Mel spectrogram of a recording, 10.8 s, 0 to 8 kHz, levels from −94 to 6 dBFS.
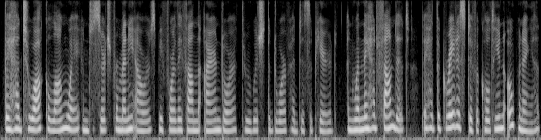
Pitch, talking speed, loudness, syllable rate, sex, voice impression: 225 Hz, 215 wpm, -18 LUFS, 5.3 syllables/s, female, feminine, slightly adult-like, slightly soft, slightly sincere, slightly calm, slightly kind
